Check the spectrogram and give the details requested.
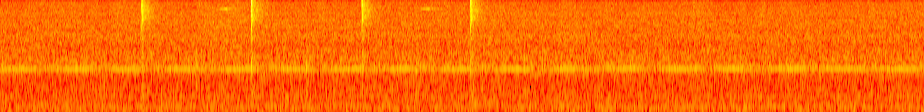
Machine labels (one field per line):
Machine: valve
